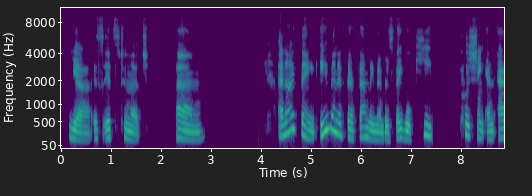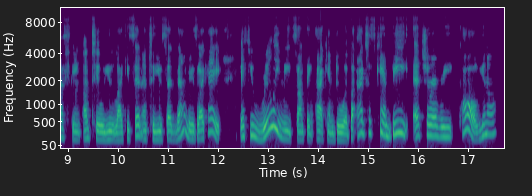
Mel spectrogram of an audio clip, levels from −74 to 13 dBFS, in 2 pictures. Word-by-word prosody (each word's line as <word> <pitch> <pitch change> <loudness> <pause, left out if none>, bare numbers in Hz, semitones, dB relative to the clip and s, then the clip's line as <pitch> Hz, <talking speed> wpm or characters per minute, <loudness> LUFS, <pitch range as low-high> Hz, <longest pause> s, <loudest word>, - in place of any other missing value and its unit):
Yeah, 135 -7 +1
it's 165 -1 -7
it's 170 0 -3
too 175 - -3
much. 140 -3 -3 0.6
Um 150 -3 -1 1.5
And 205 +5 +2
I 315 +6 +2
think 175 - -1
even 295 +3 +3
if 225 -3 -3
they're 165 -3 -1
family 185 -4 -1
members, 135 -2 -2
they 170 - +2
will 150 -4 -1
keep 215 -3 -3 0.5
pushing 200 -8 -1
and 145 0 -1
asking 170 -5 -1
until 155 -4 +2
you 145 +1 +2
like 130 0 +1
you 155 - -1
said, 205 +7 +1
until 150 -2 -2
you 145 0 +2
set 150 -1 -1
boundaries 145 -2 0
like, 155 +2 +3
"Hey, 280 0 -1 0.4
if 195 +2 -1
you 210 -4 +1
really 310 - +5
need 155 -7 -2
something, 140 -1 -3
I 145 -3 +3
can 135 -2 -4
do 135 0 +4
it, 125 - 0
but 170 - +2
I 260 +2 +1
just 255 0 -7
can't 225 -8 +2
be 255 +1 +2
at 210 +2 +1
your 215 -1 +4
every 190 -2 +1
call, 290 - +3
you 210 - -1
know?" 240 +3 -4
165 Hz, 175 wpm, -23 LUFS, 145-215 Hz, 1.5 s, really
